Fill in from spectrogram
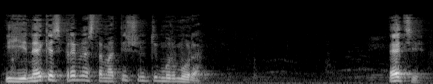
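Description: A man preaching a sermon, with a husky voice and a playful, animated manner, acting out the characters. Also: fairly high pitch.

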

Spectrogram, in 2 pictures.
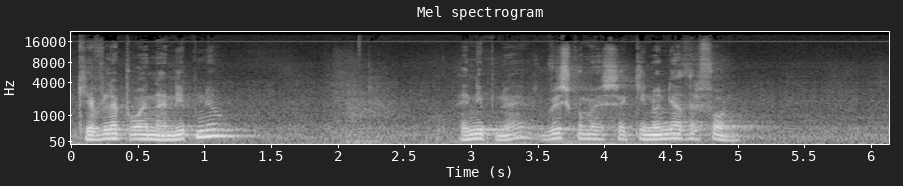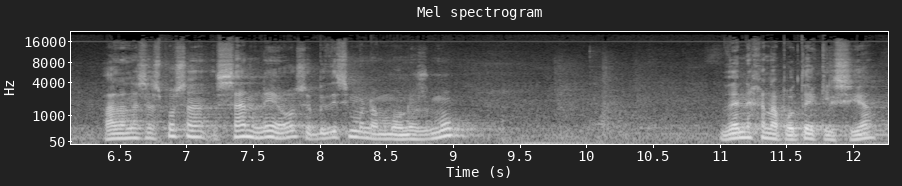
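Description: A middle-aged man gives a sermon testimony, recounting his own story with quoted dialogue and pleading emphasis. His voice is medium-pitched and darkish, and he pauses often. The hall is echoey, with faint room noise.

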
